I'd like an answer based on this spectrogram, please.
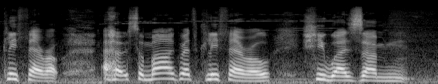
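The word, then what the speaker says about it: Clitherow: When you spell it, it looks like Clit Harrow. So Clit Harrow, I find it funny, very childish really, but she's actually called Clitheroe.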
